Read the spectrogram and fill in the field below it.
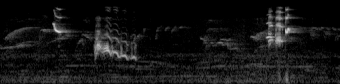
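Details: Oriental magpie-robin of the poci form singing as a lure: a sharp high note, a falling buzzy trill, a pause, then a tight cluster of bright chirps.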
